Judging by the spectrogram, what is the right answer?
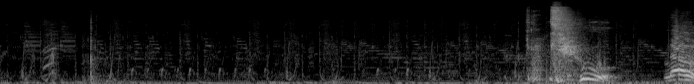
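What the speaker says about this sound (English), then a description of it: "No, that was a bad time to sneeze." A single sharp human sneeze bursts out near the end, close and loud, after a stretch of quiet game sounds and small clicks.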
